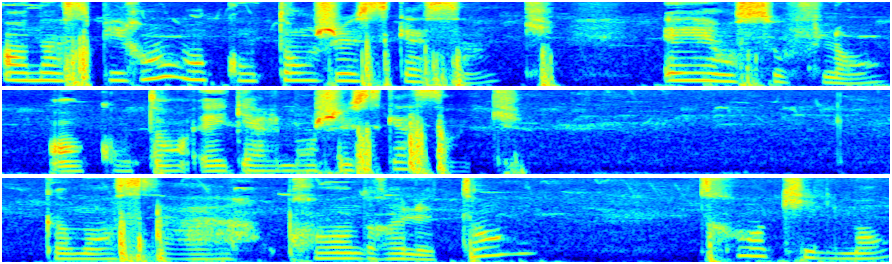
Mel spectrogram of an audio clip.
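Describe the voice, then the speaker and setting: A woman's calm tone at a very slow pace, with long, frequent pauses over noticeable background noise. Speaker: meditation guide. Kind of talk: guided meditation. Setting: birdsong in background. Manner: slow, calm.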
